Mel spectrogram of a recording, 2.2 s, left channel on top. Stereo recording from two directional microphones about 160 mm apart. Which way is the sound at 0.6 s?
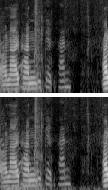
40° right (ahead or behind).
